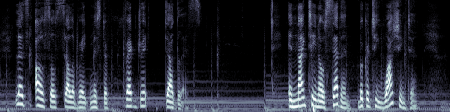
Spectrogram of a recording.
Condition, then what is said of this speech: None; typical speech.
